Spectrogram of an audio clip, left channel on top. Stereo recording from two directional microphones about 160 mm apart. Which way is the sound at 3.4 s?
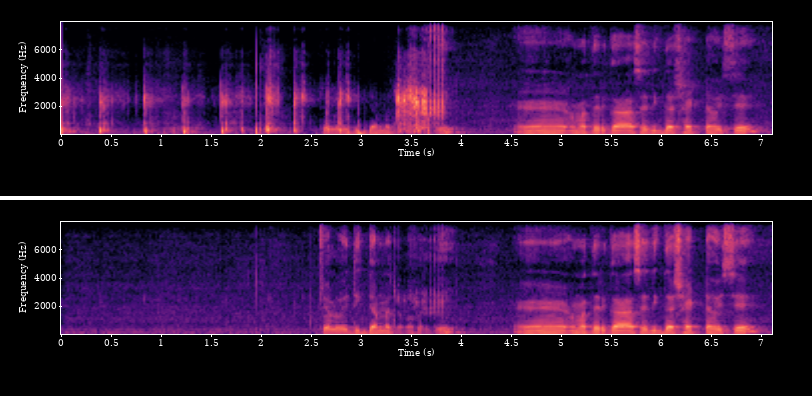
35° left (ahead or behind).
